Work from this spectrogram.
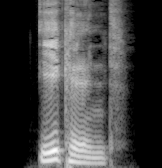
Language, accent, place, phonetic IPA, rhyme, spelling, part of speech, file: German, Germany, Berlin, [ˈeːkl̩nt], -eːkl̩nt, ekelnd, verb, De-ekelnd.ogg
- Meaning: present participle of ekeln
